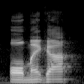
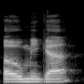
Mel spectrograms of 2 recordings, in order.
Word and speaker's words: omega: uh English, but yeah, in Japanese, it's simply omega uh without any uh long vowels. and the accent is on the first uh syllable on the first moa on the O.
